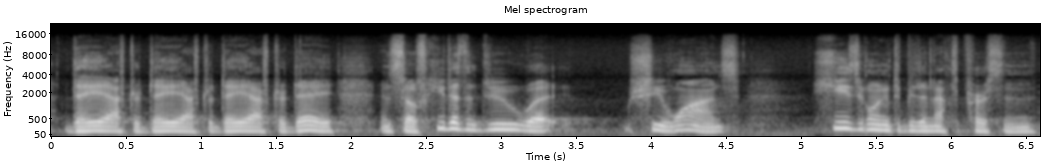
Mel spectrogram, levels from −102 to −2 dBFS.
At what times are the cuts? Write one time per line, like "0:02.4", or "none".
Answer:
none

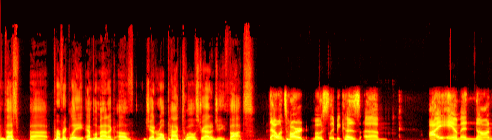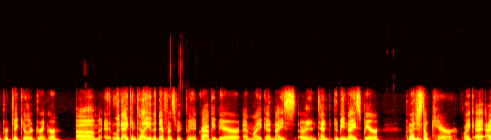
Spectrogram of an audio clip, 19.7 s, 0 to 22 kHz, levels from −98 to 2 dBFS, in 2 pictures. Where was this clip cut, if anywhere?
0:01.0
0:05.3
0:11.9

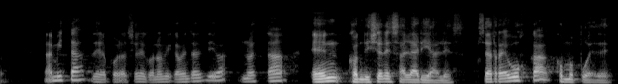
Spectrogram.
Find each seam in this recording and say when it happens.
0:03.0

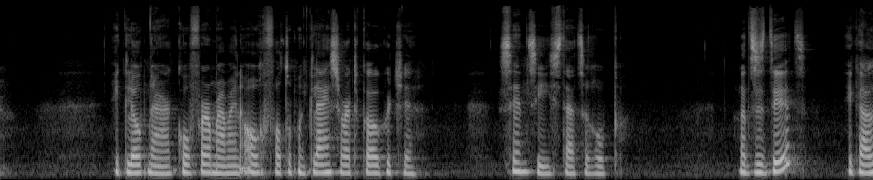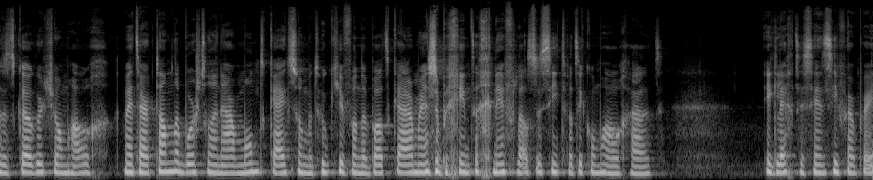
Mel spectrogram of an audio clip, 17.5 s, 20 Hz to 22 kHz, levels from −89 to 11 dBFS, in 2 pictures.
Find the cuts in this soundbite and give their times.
0:09.9
0:16.2

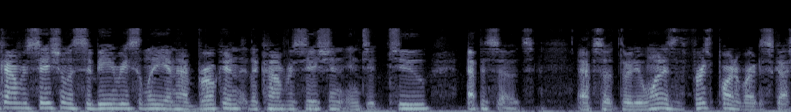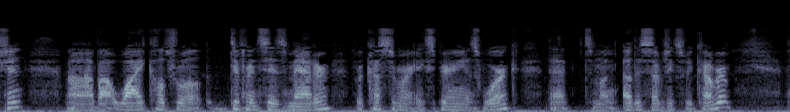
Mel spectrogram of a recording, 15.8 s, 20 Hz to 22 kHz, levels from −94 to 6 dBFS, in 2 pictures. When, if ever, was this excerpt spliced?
none

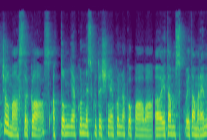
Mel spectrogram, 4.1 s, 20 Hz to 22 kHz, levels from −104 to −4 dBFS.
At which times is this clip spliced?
0:03.0

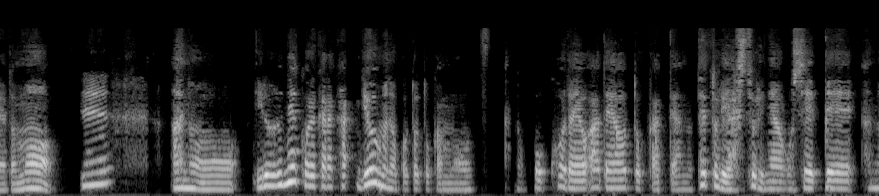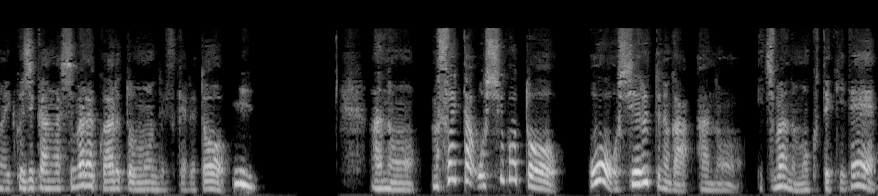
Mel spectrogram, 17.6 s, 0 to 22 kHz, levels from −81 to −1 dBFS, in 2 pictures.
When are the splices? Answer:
0:02.5

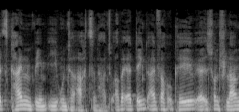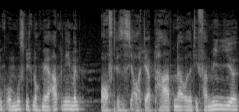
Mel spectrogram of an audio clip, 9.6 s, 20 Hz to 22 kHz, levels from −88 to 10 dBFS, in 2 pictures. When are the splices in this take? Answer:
0:05.6

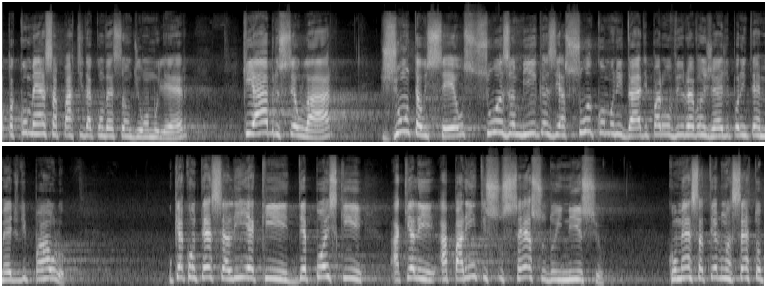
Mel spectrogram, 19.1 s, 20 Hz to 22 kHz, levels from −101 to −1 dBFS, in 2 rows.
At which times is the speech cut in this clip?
none

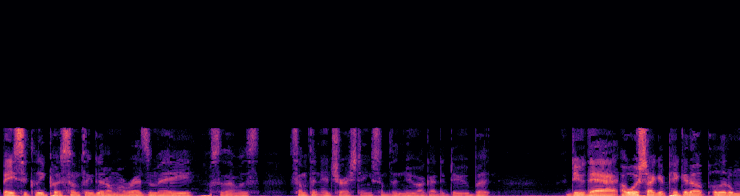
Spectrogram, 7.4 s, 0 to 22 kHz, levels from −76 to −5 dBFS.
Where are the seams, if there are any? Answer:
0:02.1
0:06.2

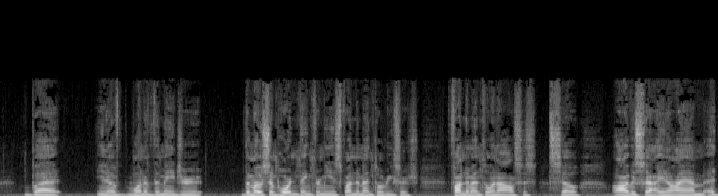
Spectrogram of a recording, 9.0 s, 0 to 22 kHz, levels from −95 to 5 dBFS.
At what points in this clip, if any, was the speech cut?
0:01.5
0:06.9

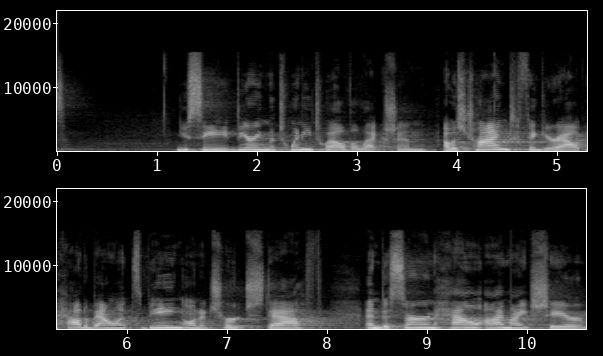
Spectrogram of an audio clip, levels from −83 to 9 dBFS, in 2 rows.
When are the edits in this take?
0:01.1
0:03.8

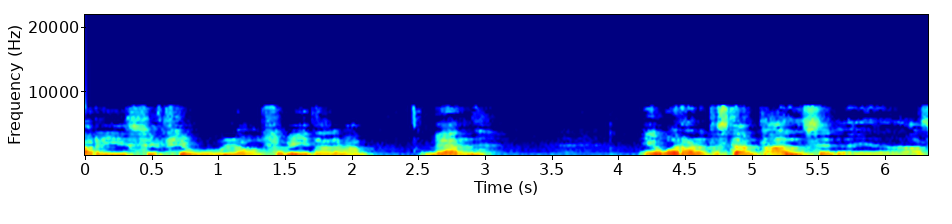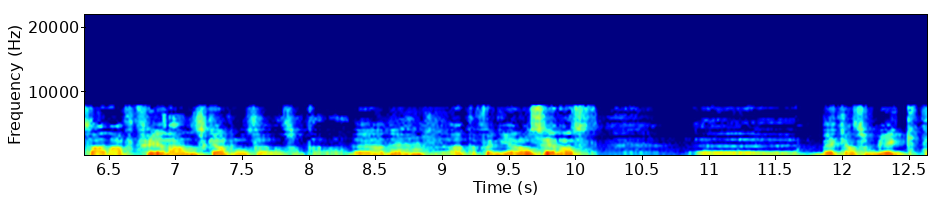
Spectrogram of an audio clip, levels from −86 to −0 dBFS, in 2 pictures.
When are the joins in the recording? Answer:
none

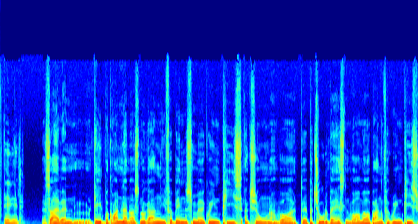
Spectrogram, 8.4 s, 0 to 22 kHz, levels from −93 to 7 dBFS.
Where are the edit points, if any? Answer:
none

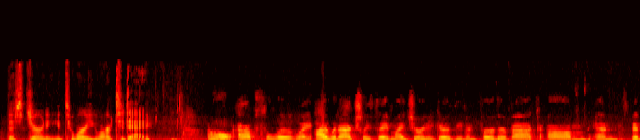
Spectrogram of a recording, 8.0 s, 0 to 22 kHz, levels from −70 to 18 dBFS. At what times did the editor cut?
0:03.9

